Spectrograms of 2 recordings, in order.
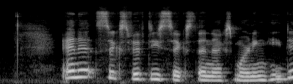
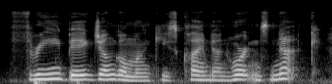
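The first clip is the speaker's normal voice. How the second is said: ordinary delivery, nothing marked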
